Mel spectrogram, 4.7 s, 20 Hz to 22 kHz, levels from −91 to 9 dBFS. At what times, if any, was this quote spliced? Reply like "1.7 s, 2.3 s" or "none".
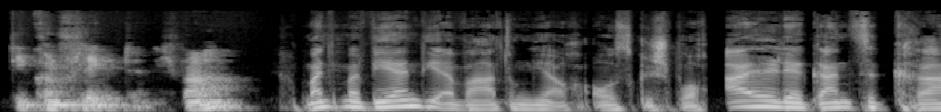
1.4 s, 3.5 s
